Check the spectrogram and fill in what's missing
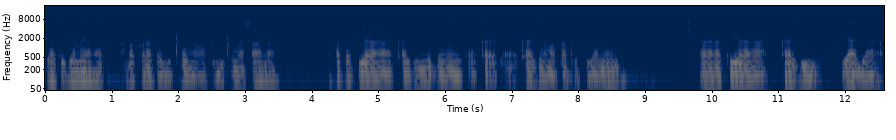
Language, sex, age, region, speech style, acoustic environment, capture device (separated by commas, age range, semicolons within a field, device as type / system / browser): Swahili, male, 25-34, Kenya, nervous, silence, mobile / Linux / Chrome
